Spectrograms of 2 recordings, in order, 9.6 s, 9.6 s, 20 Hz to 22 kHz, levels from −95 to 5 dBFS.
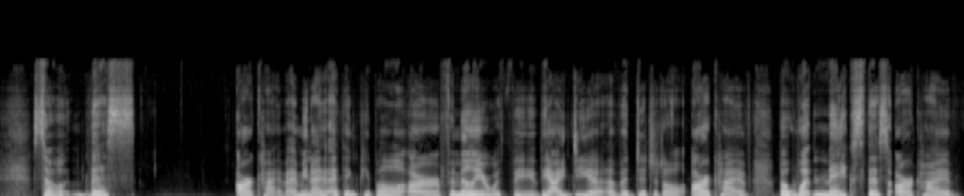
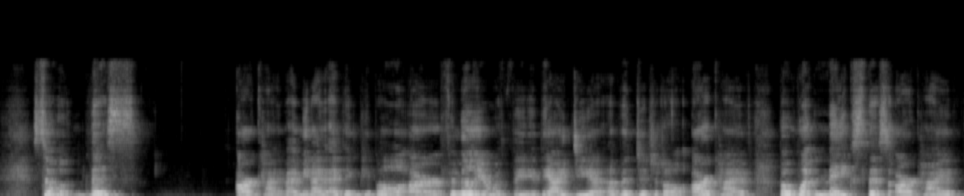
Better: first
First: none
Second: room echo; slight; dies away in 0.3 s // off-mic speech; far

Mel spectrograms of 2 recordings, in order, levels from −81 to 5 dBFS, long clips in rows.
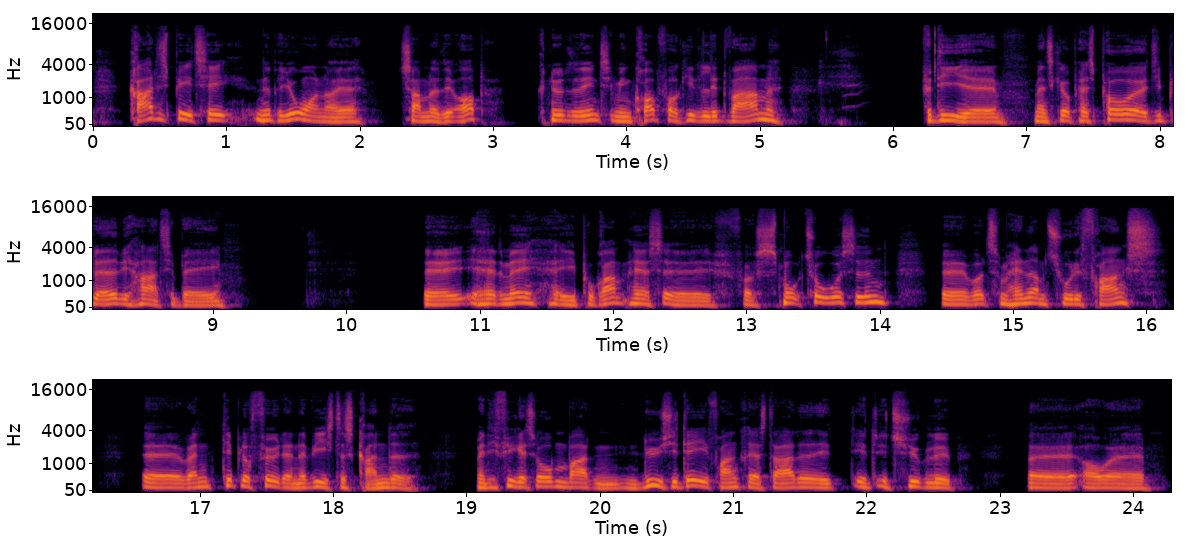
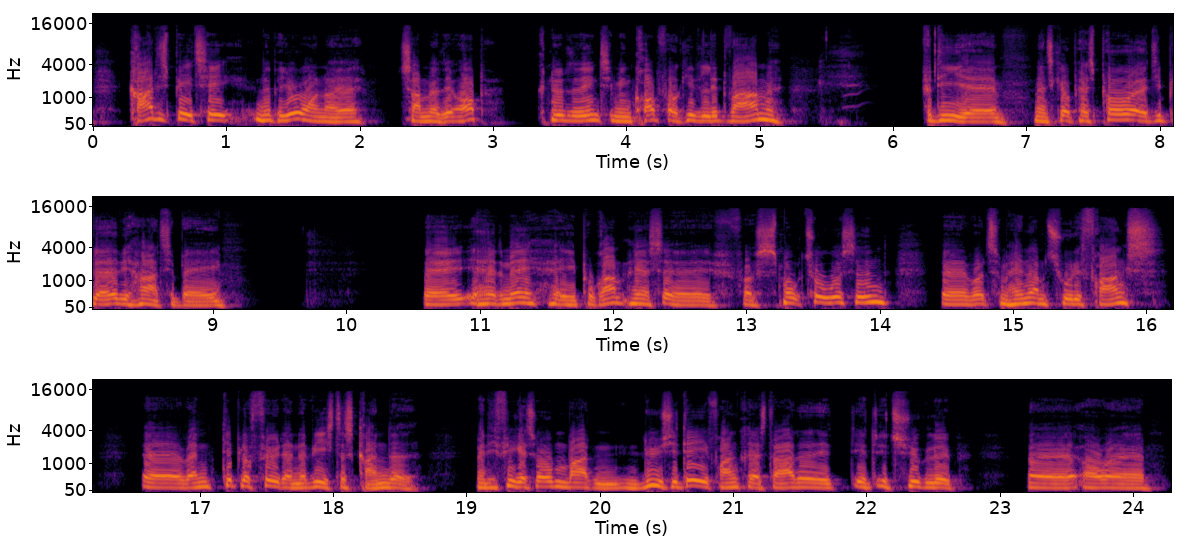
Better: first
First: none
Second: distortion; slight; 10 dB below the speech

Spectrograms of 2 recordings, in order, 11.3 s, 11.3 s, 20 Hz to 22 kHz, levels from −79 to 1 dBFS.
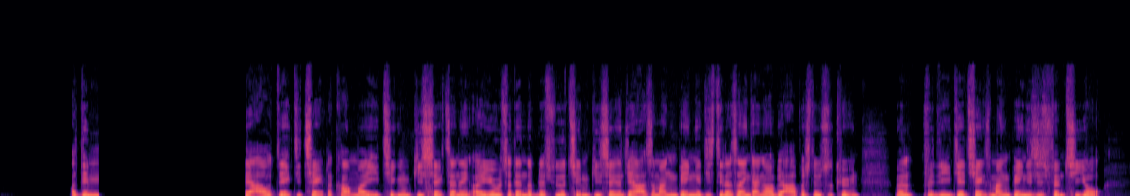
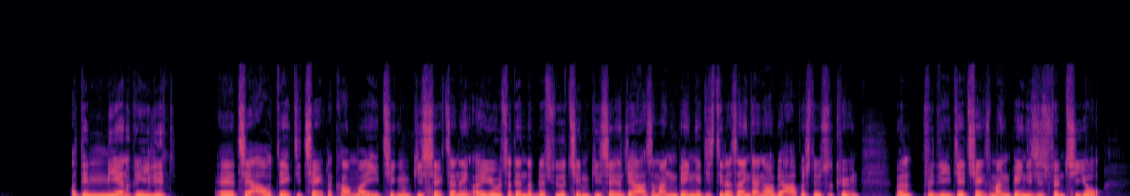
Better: second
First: audio cutting out; at 1 s for 1.5 s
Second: none

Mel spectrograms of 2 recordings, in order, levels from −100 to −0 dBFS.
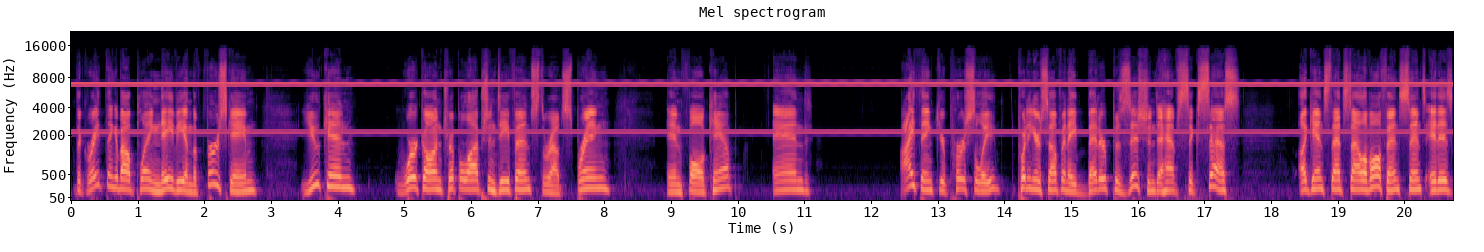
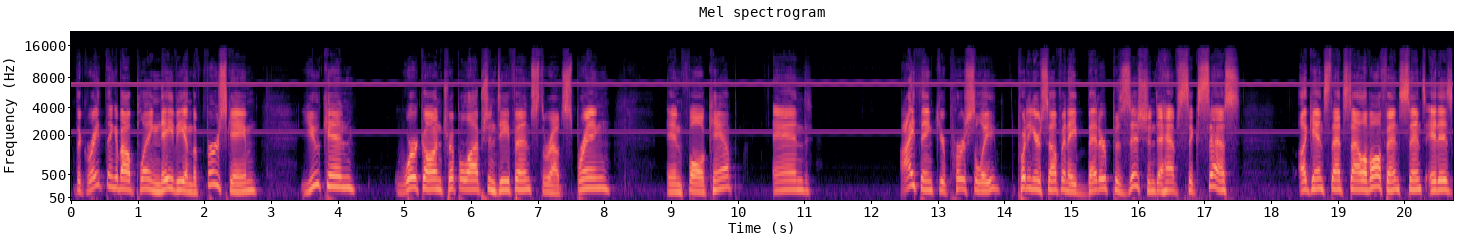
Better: second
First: high-pitched whine; loud; throughout; 7 kHz, 8 dB below the speech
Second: high-pitched whine; faint; throughout; 7 kHz, 25 dB below the speech

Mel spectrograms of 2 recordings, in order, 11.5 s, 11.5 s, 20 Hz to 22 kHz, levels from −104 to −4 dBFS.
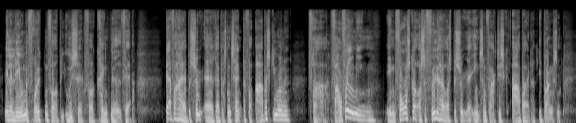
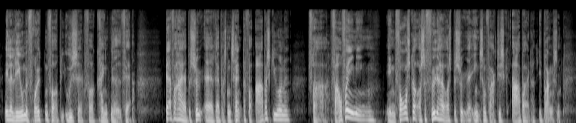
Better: second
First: distortion; slight; 10 dB below the speech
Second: none

